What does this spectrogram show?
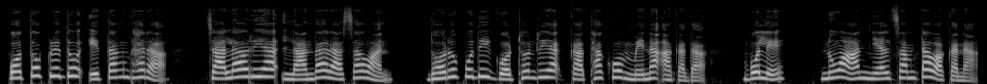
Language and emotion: Santali, neutral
